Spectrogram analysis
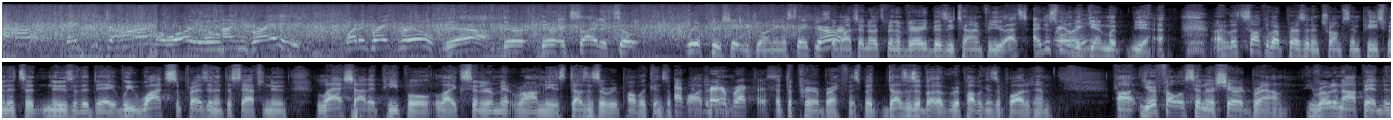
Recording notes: answers questions from voters in New Hampshire during a live town hall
